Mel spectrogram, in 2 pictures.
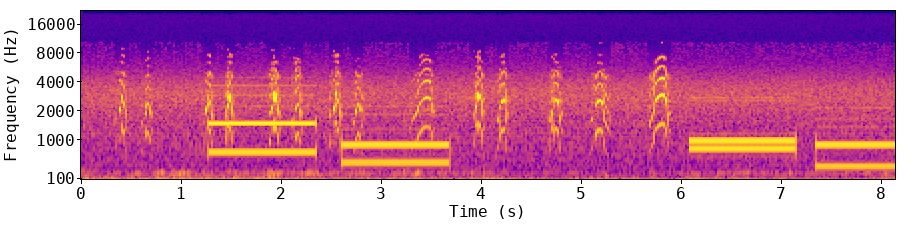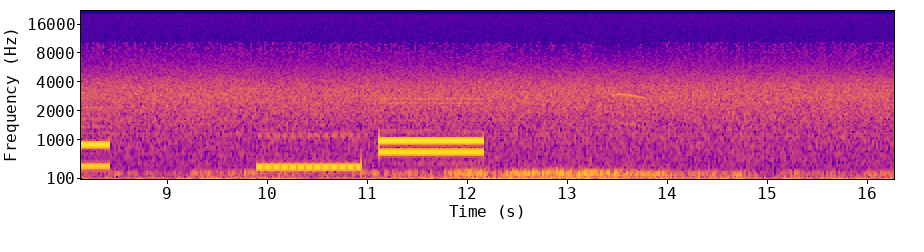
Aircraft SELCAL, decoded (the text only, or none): JS-EL KM-CL BC-JM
